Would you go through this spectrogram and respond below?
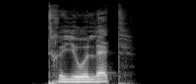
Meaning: triolet
- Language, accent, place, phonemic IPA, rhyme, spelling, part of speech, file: German, Germany, Berlin, /tʁioˈlɛt/, -ɛt, Triolett, noun, De-Triolett.ogg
